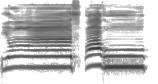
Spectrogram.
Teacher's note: آگے را پہ پیش اور واو ساکن ہے تو یہ واو مدہ ہو گیا، را کو ہم کھینچ لیں گے. ینصرو، را پہ پیش ہے اس لیے ہم را کو پر پڑھیں گے.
